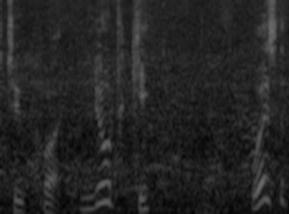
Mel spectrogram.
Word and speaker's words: Nortje: It's Henrik Nortje. Nortje. That's how I'm pronouncing it. Other pronunciations are available.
